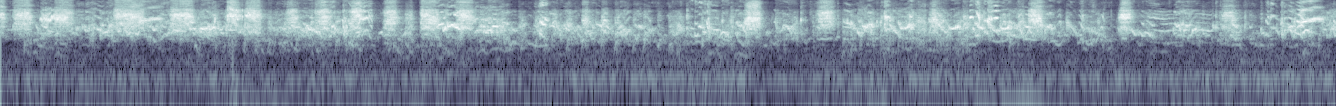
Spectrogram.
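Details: Many budgerigars in a colony that includes a breeding pair chirp and squawk together in an unbroken high chatter, swelling and fading in short waves.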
